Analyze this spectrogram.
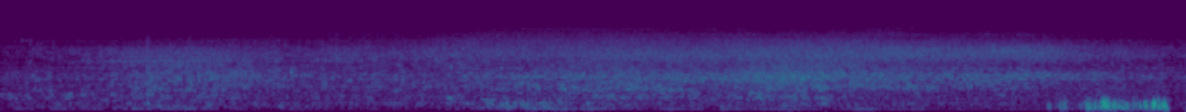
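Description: Wet snow falls outdoors with a soft hiss that swells and then fades.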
